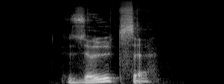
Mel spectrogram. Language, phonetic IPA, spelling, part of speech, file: German, [ˈzʏltsə], Sülze, noun, De-Sülze.ogg
- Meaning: 1. food, usually meat or fish, in aspic 2. aspic 3. lengthy, meaningless talk 4. head cheese, brawn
